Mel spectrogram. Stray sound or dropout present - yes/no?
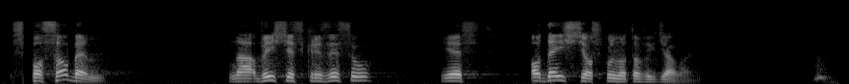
yes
